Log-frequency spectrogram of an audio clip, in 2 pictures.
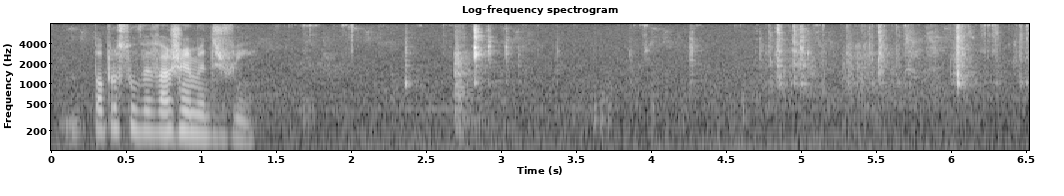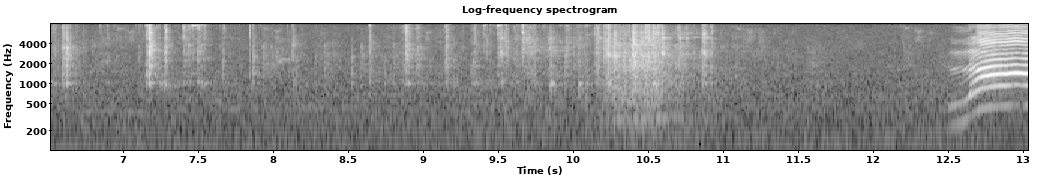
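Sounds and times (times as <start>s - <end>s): keys jingling against a lock: 1.4s - 11.3s.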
